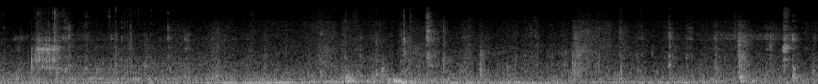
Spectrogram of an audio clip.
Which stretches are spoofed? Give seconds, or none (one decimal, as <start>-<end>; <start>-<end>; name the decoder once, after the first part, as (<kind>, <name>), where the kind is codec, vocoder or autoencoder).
none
